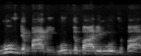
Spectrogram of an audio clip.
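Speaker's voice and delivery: put-on Iranian accent, very broken and funny. Quoting a man from a great Iranian wrestling family: very broken, funny accent. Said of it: "with this very broken, funny accent".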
